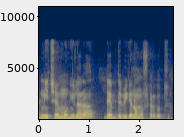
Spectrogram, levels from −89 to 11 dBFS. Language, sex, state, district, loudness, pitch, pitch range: Bengali, male, Tripura, West Tripura, -17 LUFS, 125 Hz, 115-135 Hz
